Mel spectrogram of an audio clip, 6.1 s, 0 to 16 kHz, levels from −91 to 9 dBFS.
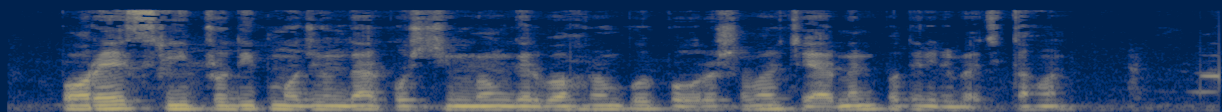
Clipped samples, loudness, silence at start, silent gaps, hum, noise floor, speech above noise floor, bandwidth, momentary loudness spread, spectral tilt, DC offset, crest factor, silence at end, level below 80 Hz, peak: under 0.1%; -27 LUFS; 0.3 s; none; none; -57 dBFS; 31 dB; 11.5 kHz; 12 LU; -5.5 dB/octave; under 0.1%; 16 dB; 0 s; -56 dBFS; -10 dBFS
